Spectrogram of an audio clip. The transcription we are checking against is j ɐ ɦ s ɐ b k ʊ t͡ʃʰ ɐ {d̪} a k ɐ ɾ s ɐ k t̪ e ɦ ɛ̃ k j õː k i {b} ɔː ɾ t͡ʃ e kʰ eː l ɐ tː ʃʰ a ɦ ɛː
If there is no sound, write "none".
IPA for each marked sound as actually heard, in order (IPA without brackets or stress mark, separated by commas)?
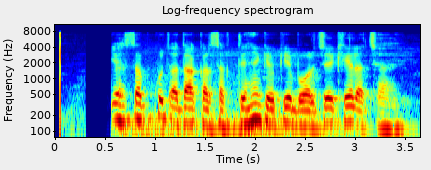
d̪, b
